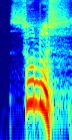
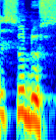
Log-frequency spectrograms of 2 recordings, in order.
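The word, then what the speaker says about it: سدس: Nah terakhir sudus. Ini bacanya sudus ya. Ini bacanya sudus. Sudus.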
